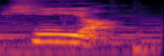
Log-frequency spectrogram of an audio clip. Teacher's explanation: Pour prononcer Kia, vous ne devez pas fermer vos cordes vocales. Vous ne donnez aucune tension à votre glotte et votre langue touche la partie arrière de votre palais. Vous détachez votre langue en expirant l'air et en fermant la voix vers votre cavité nasale. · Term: la consonne de base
